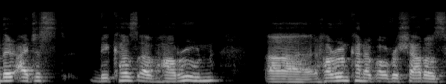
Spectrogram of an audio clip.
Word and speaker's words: Harun: Rosalyn or uh Sabah you can correct my pronunciation. Uh could you repeat again? Is it Har Rashid? Haron Harun.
